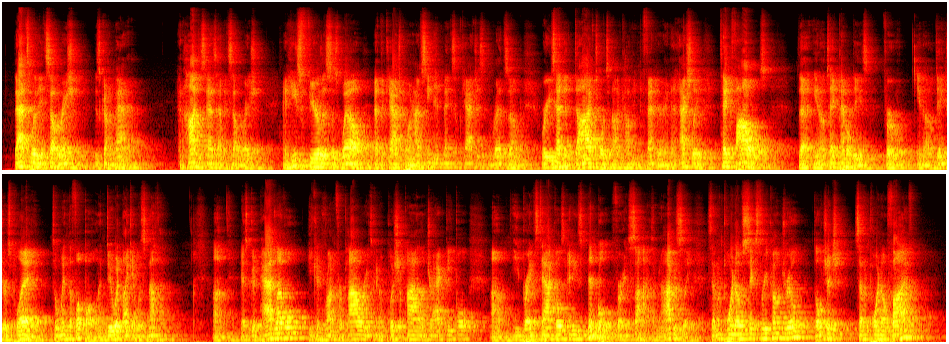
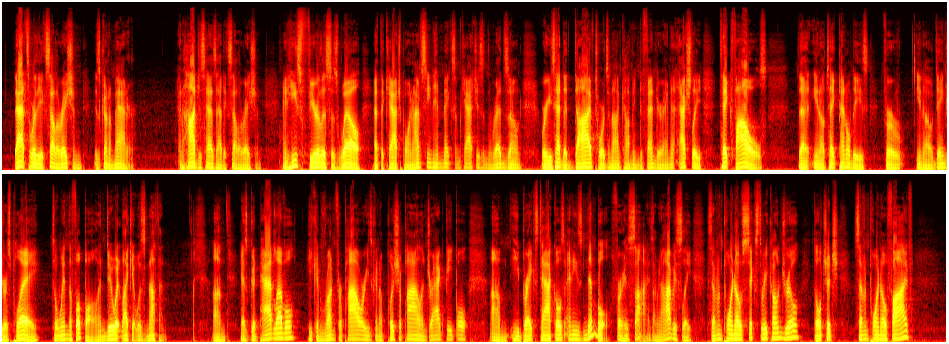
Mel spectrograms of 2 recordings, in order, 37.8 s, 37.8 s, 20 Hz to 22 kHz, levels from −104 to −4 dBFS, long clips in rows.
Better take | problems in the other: second | room echo; noticeable; dies away in 0.8 s // off-mic speech; somewhat distant

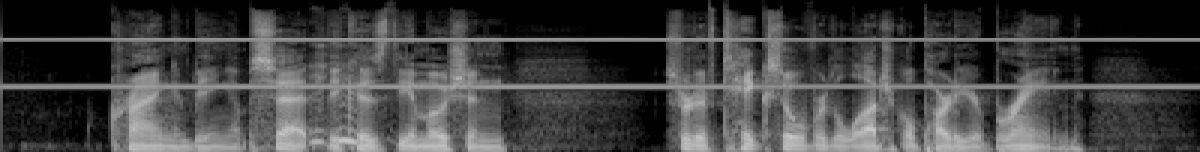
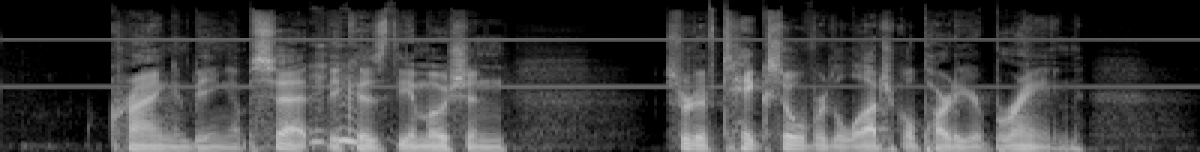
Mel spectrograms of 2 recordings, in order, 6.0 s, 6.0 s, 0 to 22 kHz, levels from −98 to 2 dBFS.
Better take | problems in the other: second | high-pitched whine; loud; throughout; 2 kHz, 5 dB below the speech; faint in the second

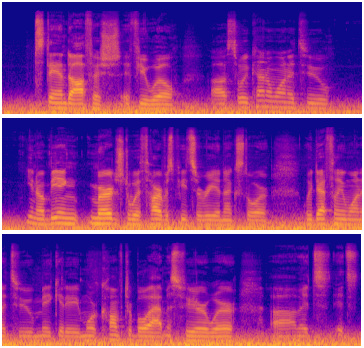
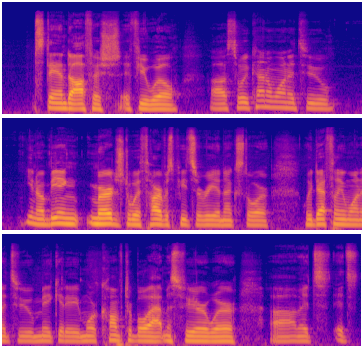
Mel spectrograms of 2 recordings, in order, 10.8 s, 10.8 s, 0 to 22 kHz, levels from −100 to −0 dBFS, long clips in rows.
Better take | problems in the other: second | low rumble; noticeable; throughout; 15 dB below the speech

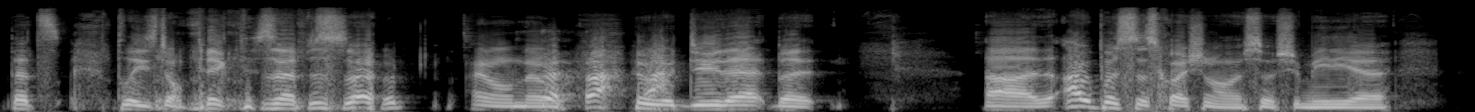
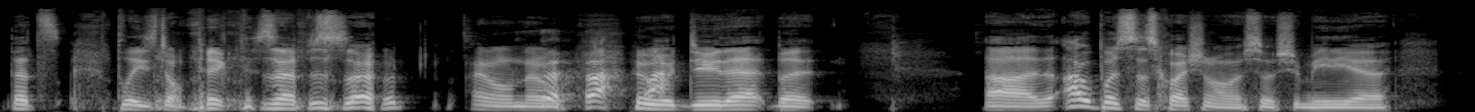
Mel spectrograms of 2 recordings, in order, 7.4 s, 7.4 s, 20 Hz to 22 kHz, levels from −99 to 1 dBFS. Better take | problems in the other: second | distortion; slight; 10 dB below the speech

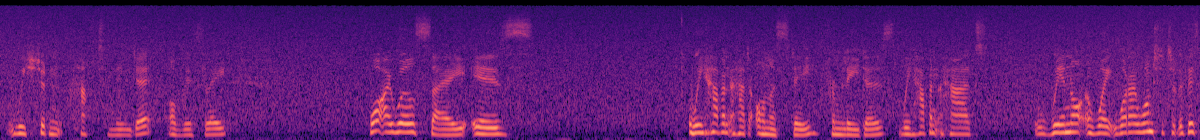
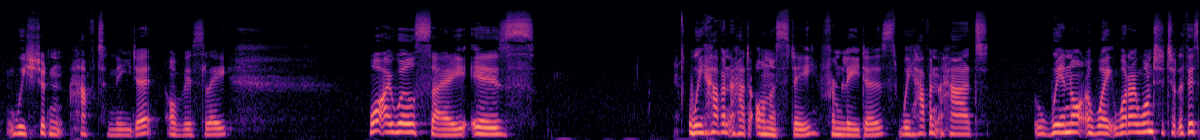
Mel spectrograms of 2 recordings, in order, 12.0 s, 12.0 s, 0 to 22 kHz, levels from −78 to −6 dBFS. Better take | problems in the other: second | hiss; loud; throughout; 8 dB below the speech; faint in the second

